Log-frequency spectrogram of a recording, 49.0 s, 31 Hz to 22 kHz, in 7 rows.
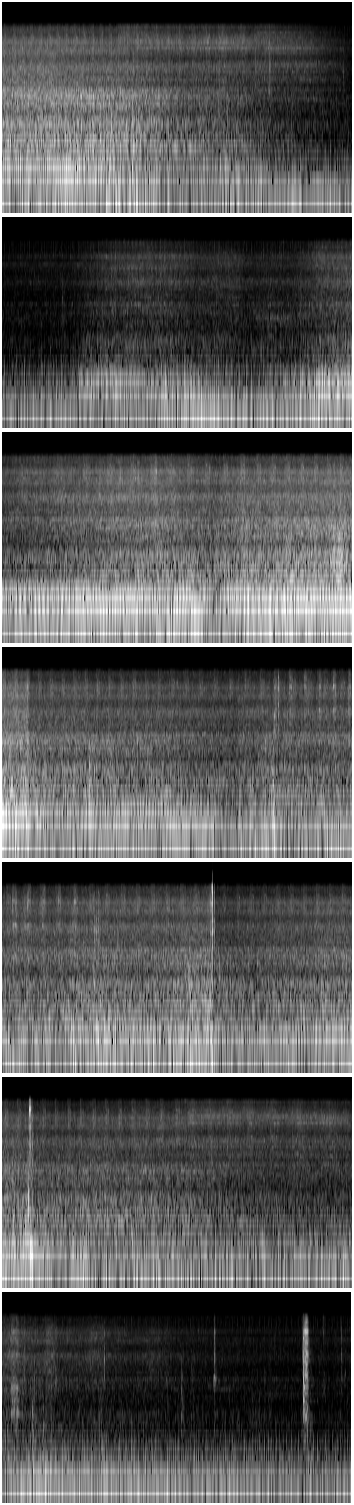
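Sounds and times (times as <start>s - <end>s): car engine running: 0.0s - 48.9s
road noise: 0.0s - 48.9s
sharp click: 48.0s - 48.9s.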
